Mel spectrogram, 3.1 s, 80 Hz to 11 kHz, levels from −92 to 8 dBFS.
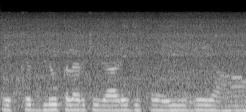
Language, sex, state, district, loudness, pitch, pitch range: Hindi, male, Madhya Pradesh, Dhar, -14 LUFS, 145 Hz, 140-150 Hz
